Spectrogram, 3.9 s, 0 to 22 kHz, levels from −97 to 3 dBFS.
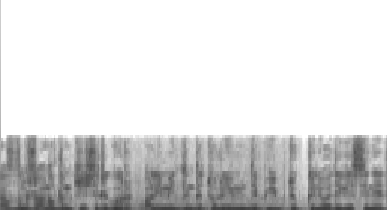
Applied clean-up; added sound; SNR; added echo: none; Motorcycle / Engine; 18 dB; none.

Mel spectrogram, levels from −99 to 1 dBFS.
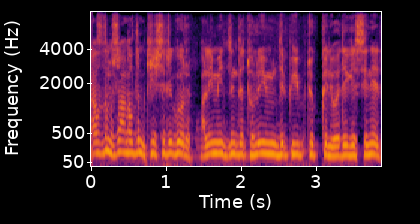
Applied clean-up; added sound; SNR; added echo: neural mask model DeepFilterNet 3.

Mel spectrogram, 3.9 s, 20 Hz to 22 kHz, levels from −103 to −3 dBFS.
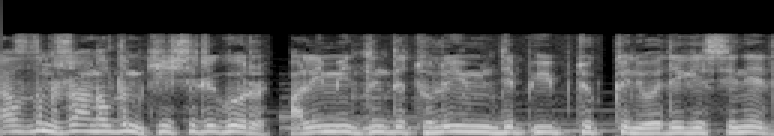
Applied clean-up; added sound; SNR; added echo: none; none; none; none.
